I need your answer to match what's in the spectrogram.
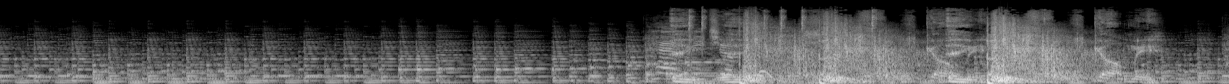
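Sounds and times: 
video game musical backing: 0.0 - 12.2
video game gunfire during an ambush: 6.7 - 11.6
speech: 6.8 - 8.0, 9.3 - 11.7.

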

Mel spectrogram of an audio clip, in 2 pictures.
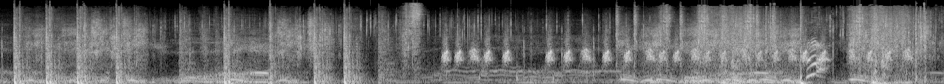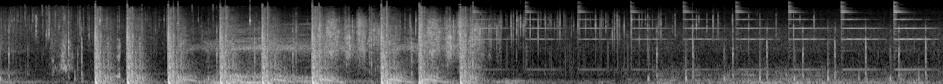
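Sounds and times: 
zombie game weapon sounds: 0.1 - 14.5.

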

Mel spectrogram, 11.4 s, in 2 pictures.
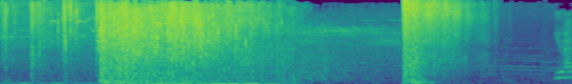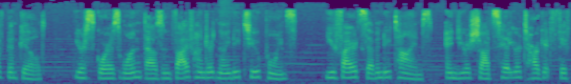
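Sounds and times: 
landmine explosion in a video game: 1.0 - 4.7
speech: 5.5 - 11.4.

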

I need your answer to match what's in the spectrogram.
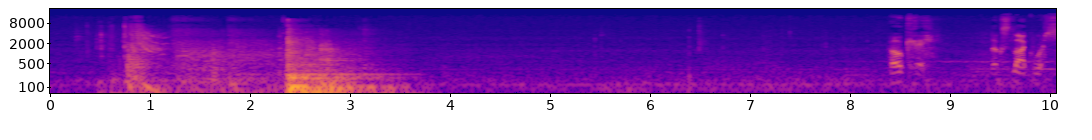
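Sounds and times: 
door opened with heavy impacts: 1.2 - 3.6
speech: 8.6 - 10.0.

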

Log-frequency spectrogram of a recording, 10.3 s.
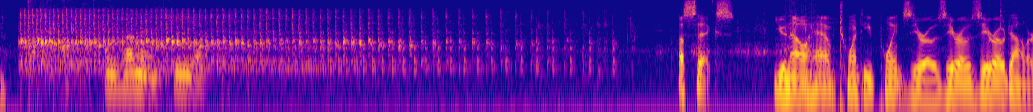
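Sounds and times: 
prize wheel spinning in a video board game: 0.1 - 6.4
speech: 1.0 - 2.2, 6.8 - 10.3.

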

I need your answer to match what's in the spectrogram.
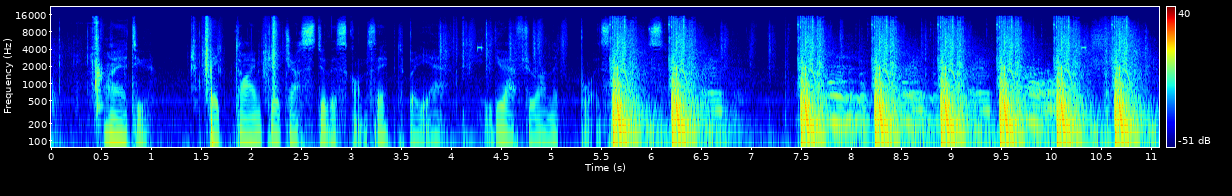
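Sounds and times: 
speech: 0.6 - 7.2, 7.8 - 11.0
heavy gunshots in a zombie video game: 5.6 - 6.8, 7.5 - 11.0.

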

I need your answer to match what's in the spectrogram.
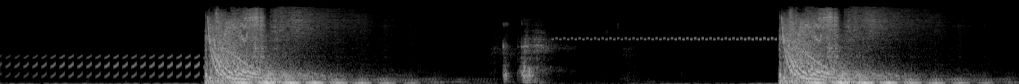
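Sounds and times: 
Space Invaders-style arcade shooter blasts: 2.0 - 4.6, 7.8 - 10.1.

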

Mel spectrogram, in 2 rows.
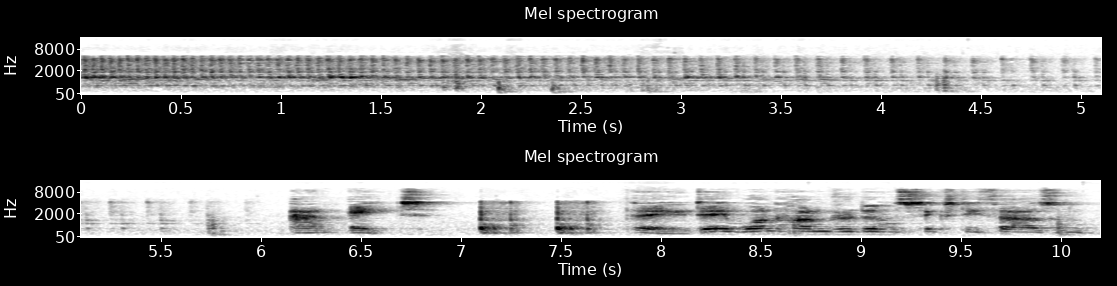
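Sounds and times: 
board game spinner wheel ticking: 0.0 - 6.2
speech: 6.5 - 6.9, 8.2 - 10.1.

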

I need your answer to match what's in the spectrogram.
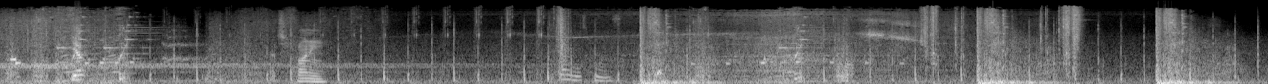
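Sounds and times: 
steady noise: 0.0 - 12.6
speech: 0.7 - 1.0, 3.0 - 3.4, 5.7 - 6.2
video game gunfire: 6.4 - 7.1, 9.2 - 10.9, 11.6 - 12.3.

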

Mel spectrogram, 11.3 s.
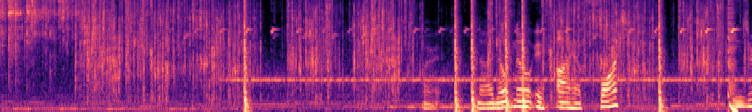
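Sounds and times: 
broken glass crunching: 0.0 - 6.3, 7.2 - 11.1
speech: 7.4 - 9.6, 11.0 - 11.2.

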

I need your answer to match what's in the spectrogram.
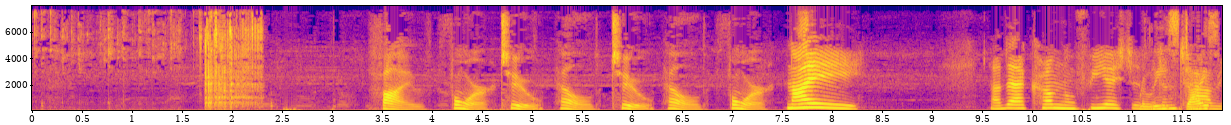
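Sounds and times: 
dice rolling in a video game: 1.7 - 2.3
speech: 3.5 - 8.4, 9.6 - 11.8.

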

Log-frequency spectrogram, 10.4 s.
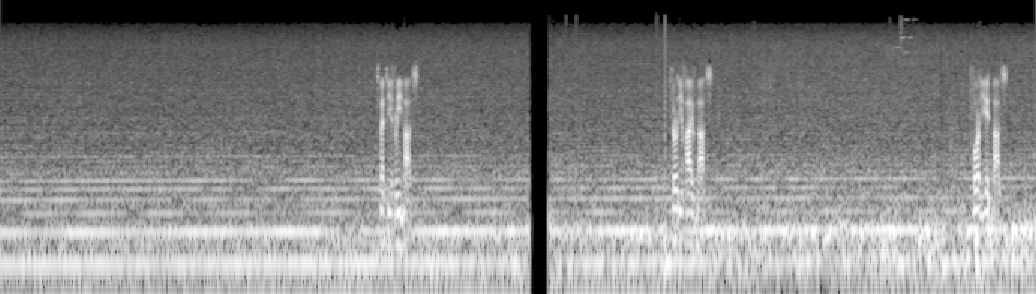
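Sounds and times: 
aircraft engine humming as takeoff begins: 0.0 - 10.3
speech: 3.8 - 4.4, 6.7 - 7.3, 9.7 - 10.3.

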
